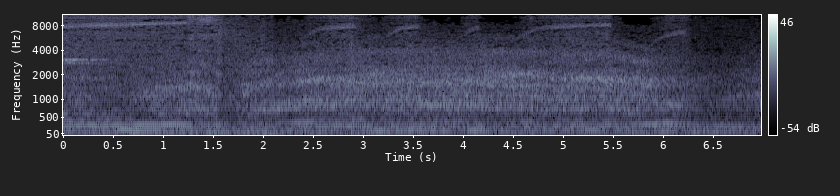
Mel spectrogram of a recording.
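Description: A car drifts in Gran Turismo at Grand Valley, its tyres squealing in long, loud skids over a steady engine drone, with pitch sliding up and down as the slide continues.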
